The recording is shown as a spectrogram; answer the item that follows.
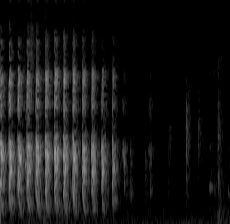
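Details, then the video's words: A chukar partridge gives a fast run of harsh, clucking notes, about a dozen in two and a half seconds, fading into a few scattered softer chucks. "Böyle Keklik Sesi Hıngırması Görülmemiştir. Maşallah Süper Keklik Sesi"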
